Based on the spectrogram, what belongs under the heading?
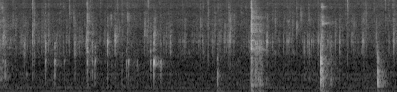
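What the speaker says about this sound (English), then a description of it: "Now that my butter is melted, I'm going to add my garlic." Garlic stirred in melted butter over medium heat for a white pasta sauce, a soft low sizzle with scattered spoon taps and clinks against the pot, a few sharper knocks near the end.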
